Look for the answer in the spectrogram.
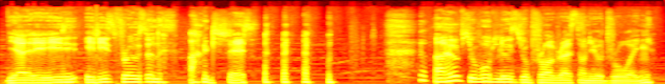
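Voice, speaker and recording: A mellow mid-range male voice drifts slowly through casual chat with viewers during a gaming livestream. He hesitates, wanders off topic, and laughs softly a lot, over faint game music.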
